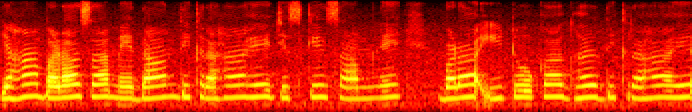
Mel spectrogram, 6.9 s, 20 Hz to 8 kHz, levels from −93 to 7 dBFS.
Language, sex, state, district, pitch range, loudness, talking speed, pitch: Hindi, female, Chhattisgarh, Rajnandgaon, 280-310 Hz, -16 LUFS, 145 wpm, 300 Hz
